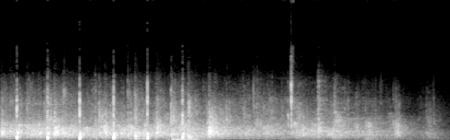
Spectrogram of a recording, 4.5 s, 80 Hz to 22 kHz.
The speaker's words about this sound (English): Let's give them a hand of applause, okay? It's their 25th anniversary today.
